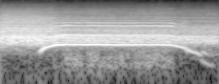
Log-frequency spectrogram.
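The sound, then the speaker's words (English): A church audience lets out one long joyful shout on a count of three, a loud, sustained "whoa" that rises, holds steady for over a second, then trails down in pitch as the voices fade. “Why don't we just do a joyful shout on three?”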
